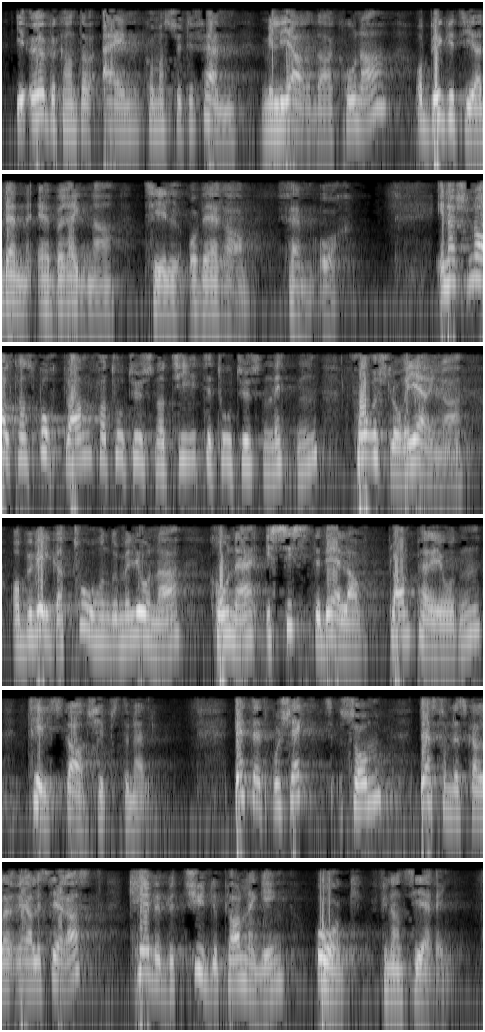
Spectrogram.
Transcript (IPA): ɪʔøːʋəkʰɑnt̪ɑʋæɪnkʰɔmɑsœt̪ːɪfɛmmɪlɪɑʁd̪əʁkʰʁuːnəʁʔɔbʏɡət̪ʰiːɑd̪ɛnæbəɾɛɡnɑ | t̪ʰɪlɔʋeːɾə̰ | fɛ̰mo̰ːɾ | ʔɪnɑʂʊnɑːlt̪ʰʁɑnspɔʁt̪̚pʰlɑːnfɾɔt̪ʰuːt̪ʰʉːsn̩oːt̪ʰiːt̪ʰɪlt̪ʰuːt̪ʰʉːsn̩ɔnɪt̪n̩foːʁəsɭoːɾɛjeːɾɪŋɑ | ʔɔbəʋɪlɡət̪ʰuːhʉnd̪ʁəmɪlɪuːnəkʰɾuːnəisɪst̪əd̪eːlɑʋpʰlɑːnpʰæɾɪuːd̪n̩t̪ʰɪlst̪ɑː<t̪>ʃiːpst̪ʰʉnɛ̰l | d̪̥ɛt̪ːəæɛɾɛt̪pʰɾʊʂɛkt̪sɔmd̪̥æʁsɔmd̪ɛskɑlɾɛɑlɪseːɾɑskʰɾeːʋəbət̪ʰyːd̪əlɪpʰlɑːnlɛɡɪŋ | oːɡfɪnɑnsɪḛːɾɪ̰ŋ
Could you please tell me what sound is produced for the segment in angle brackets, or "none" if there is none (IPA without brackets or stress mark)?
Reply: d̪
